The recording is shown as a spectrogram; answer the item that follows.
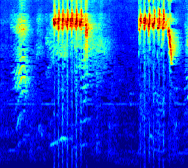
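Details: Sunbird in full, lively song: two bursts of rapid, very high, thin ticking trills, each under a second long and separated by a short pause, with a faint lower murmur before the first burst.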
